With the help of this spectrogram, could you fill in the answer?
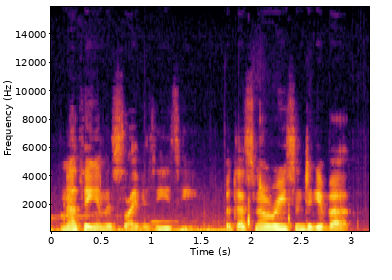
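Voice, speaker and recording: Music runs in the background as a woman with an American accent talks at a very fast pace. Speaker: streamer. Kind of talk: reading aloud.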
